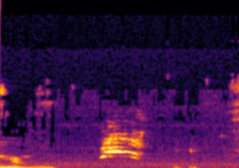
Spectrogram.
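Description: A pet kitten gives one short, rising-and-falling meow, close by and fairly soft, while a person talks gently just before it.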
